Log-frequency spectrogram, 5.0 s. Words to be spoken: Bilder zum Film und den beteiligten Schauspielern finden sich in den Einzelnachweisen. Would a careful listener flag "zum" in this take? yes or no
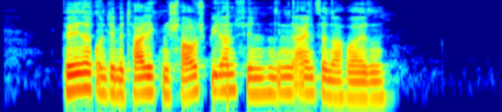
yes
